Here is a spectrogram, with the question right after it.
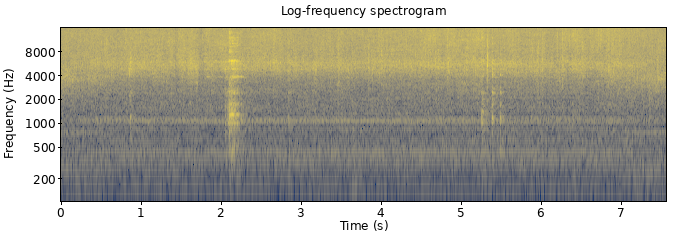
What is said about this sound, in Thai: ผัดกุ้งใช้ไฟแรงได้เลยนะครับ เราใช้เวลาผัดไม่นานครับ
